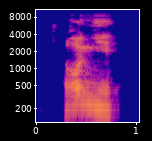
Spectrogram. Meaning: to trim, to snip, to cut, to crop (a picture)
- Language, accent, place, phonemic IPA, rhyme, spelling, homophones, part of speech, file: French, France, Lyon, /ʁɔ.ɲe/, -e, rogner, rogné / rognée / rognés, verb, LL-Q150 (fra)-rogner.wav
